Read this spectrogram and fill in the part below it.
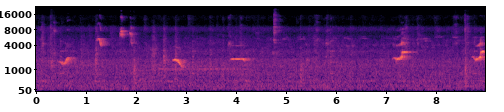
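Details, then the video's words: Young konin bird learning to sing, giving short, thin upslurred chirps and brief whistled notes, spaced irregularly a few times over nine seconds, with steady background hiss. "Burung konin trotol belajar bunyi"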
